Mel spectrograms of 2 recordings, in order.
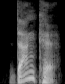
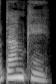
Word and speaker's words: Danke: Und Achtung bei der Aussprache, Danke hat ein kurzes E am Ende, also Danke. Nicht Danke, ja?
